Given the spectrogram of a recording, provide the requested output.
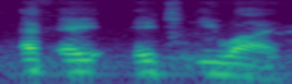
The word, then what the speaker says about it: Fahey: F-A-H-E-Y. Fahey. You spell it as it sounds.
